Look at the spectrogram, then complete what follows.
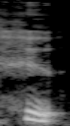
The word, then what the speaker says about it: who: And of course, it's tricky because phonetically, W says W, H says H, and the O would say ah. So if you try to pronounce it like how it sounds in the alphabet, it will come out sounding weird.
